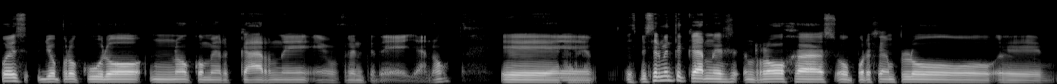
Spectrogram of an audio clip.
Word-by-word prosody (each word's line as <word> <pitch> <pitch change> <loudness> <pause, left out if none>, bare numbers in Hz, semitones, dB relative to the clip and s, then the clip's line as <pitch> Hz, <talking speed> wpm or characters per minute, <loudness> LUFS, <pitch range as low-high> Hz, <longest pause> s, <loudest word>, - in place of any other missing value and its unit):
pues, 155 -2 +1
yo 130 +2 -2
procuro 120 -1 +2
no 120 0 -2
comer 110 -3 -6
carne 110 -1 -4
enfrente 100 -1 -13
de - - -11
ella, - - -16
¿no? - - -11 0.5
Eh, 105 -2 +1 0.3
especialmente 155 - -2
carnes 135 -3 +2
rojas, 120 0 +3
o 120 -1 -1
por 115 +3 -3
ejemplo, 115 -3 0
eh, 95 -2 -6
115 Hz, 100 wpm, -20 LUFS, 105-120 Hz, 0.5 s, rojas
